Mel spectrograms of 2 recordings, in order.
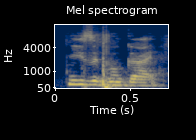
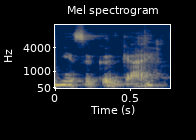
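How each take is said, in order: First: Said in the usual way. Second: "He's a good guy" whispered softly. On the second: Real, not acted. Mother whispers "He's a good guy" about her son.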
